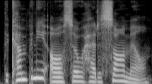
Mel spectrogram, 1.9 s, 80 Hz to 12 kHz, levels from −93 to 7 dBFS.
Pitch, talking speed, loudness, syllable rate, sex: 200 Hz, 220 wpm, -18 LUFS, 5.7 syllables/s, female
